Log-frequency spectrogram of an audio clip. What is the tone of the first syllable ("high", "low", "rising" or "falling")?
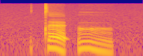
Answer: falling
